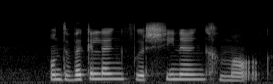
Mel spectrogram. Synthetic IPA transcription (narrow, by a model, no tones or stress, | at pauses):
ʔɔntvəkələŋfuərsinəŋχəmɑ̰ːk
